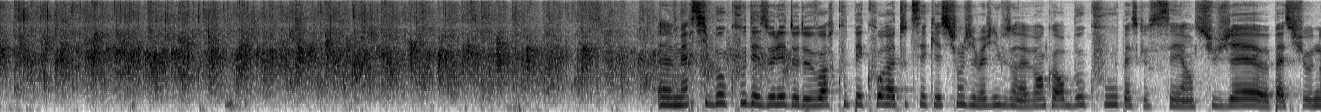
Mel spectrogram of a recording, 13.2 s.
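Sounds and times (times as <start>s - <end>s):
full room of people applauding: 0.0s - 8.3s
speech: 6.6s - 13.2s.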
